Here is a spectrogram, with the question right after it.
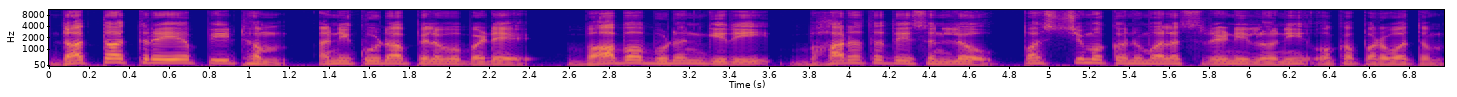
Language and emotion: Telugu, neutral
